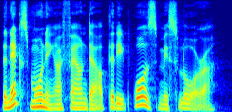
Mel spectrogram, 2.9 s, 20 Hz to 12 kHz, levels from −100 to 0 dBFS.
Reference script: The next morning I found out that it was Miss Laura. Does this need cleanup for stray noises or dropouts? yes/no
no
